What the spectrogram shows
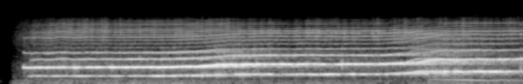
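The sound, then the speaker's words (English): An eerie, wordless chorus of voices played backwards in a film score holds steady, then glides slowly upward in pitch, loud and continuous with an unnatural, reversed-sounding swell and no speech. “This is the eerie chorus of voices going backwards up the slide.”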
